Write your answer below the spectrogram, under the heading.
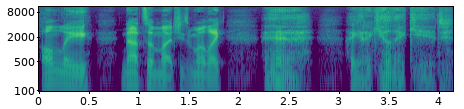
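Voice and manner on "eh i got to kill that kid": dark, caped vigilante hero voice. Acting out a trailer character's line about killing a kid: Batman voice. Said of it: "why did I go Batman with that one?".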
